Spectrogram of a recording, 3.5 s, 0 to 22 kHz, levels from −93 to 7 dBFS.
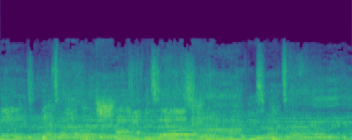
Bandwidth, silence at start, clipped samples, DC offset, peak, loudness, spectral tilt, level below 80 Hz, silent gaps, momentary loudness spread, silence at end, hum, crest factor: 15.5 kHz; 0 s; under 0.1%; under 0.1%; 0 dBFS; -14 LUFS; -4 dB/octave; -20 dBFS; none; 4 LU; 0 s; none; 14 dB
